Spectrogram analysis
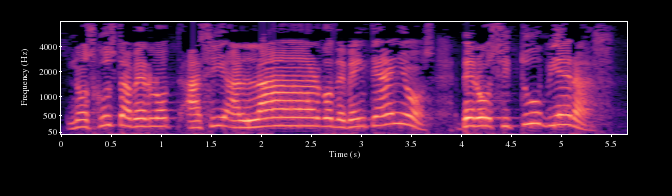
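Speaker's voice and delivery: urgent, driving sermon delivery; forceful preaching. Real, not acted. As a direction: pound out each consequence emphatically.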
